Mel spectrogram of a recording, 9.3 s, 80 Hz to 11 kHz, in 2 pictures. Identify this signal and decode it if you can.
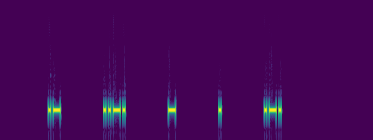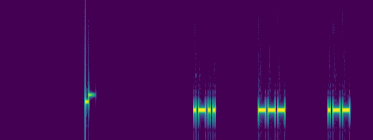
Morse code, heard as a keyed tone, about 40 wpm, spaced as for 14 wpm, 700 Hz. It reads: AFTER LOW
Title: 6x Character Spacing - Top 200 Words - 40wpm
